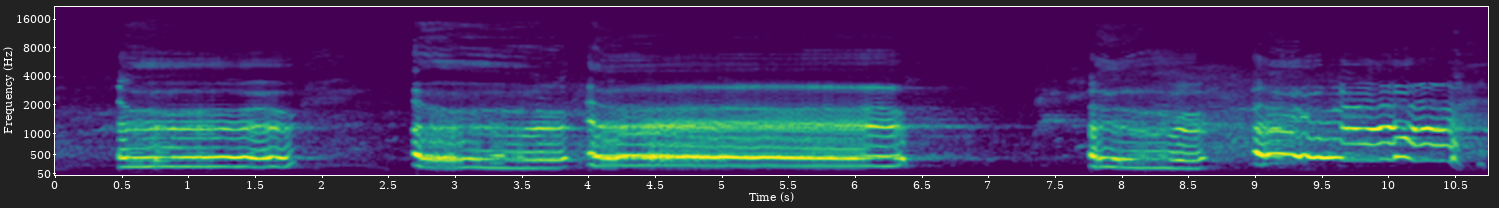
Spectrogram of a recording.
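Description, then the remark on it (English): A man's voice imitates a rooster crow in exaggerated slow motion: three loud, drawn-out bursts, the middle one longest, with low, groaning, wavering pitch and brief pauses between. “Can I just tell you, that's probably the loudest, longest rooster crow ever.”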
